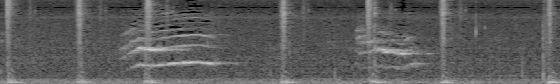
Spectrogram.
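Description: A cat in the video game RoboCop Rogue City gives two drawn-out meows a couple of seconds apart over a steady rhythmic thumping background.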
